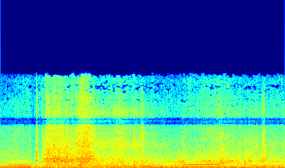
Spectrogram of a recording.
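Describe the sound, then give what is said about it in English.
A snowmobile engine runs steadily as the machine is started and driven down a ramp off a trailer in a parking lot. It gives a continuous, dense mechanical roar with little change throughout. “His ritual starts with towing his snowmobile to a parking lot. And then he starts his snow machine and drives it down a ramp off the trailer.”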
